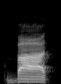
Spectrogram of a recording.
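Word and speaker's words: บาท: Consonne initiale B, voyelle A long et consonne finale T. Donc bat. Vous l'avez reconnu, c'est la monnaie. Il n'y a pas de signe de tonalité, la syllabe est morte puisqu'elle se termine par une consonne autre, la consonne initiale est moyenne, donc le ton est bas.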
